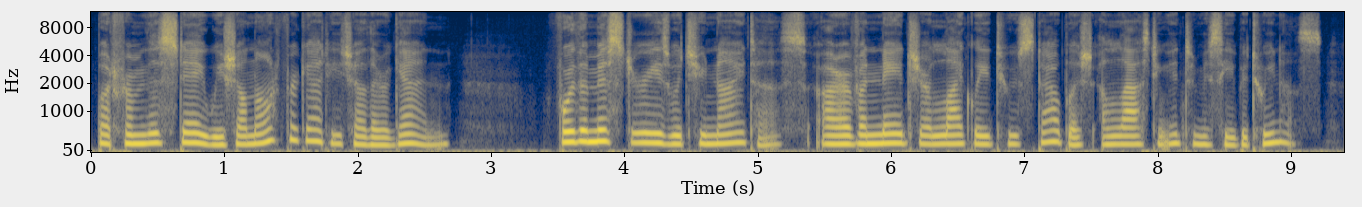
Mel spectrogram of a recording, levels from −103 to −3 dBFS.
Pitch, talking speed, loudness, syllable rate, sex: 215 Hz, 185 wpm, -18 LUFS, 5.8 syllables/s, female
